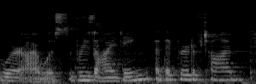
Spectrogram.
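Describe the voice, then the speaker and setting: The recording has audible room echo and noticeable background noise. A woman of medium pitch speaks with ordinary pitch variation. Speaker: YouTuber and public speaker. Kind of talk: casual vlog monologue. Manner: quiet, not loud.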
